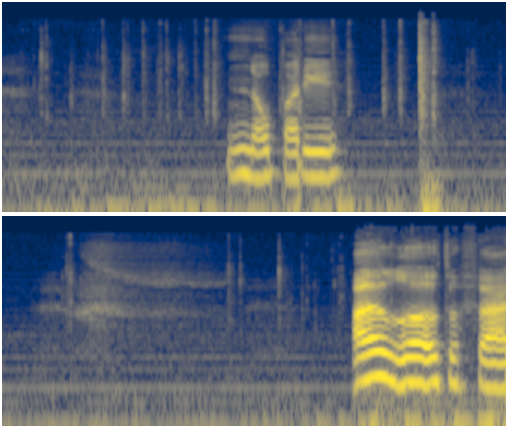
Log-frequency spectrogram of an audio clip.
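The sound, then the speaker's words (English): Computer keyboard typing during a login: faint, scattered key clicks between and under short bursts of a man's speech. “hold on, you can hear me typing as I'm trying to log in to Twitter”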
